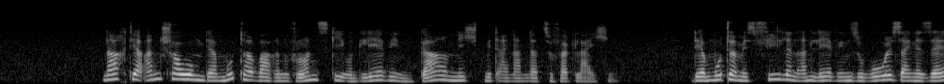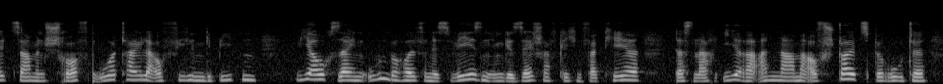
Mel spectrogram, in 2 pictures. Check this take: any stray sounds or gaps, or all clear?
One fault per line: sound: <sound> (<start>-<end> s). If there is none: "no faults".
sound: dropout (10.3-10.4 s)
